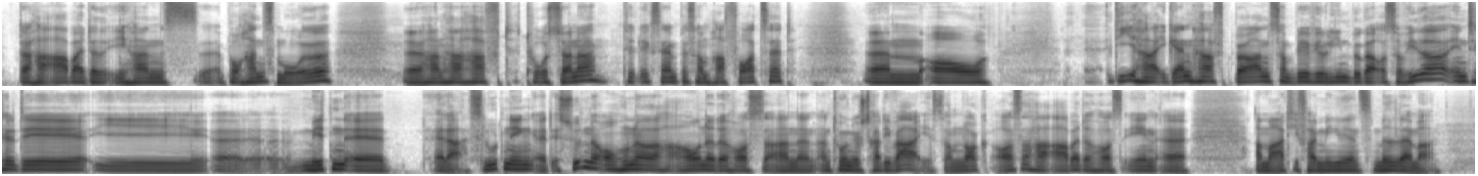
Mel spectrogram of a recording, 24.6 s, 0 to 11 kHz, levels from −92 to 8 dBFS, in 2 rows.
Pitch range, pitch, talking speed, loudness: 110-130 Hz, 115 Hz, 145 wpm, -18 LUFS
